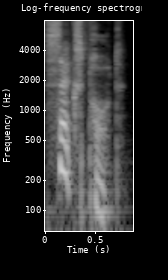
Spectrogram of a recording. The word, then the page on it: sexpot: British English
